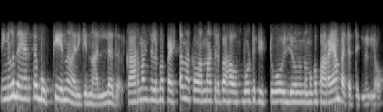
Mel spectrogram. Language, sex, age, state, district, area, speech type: Malayalam, female, 30-45, Kerala, Kottayam, rural, conversation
